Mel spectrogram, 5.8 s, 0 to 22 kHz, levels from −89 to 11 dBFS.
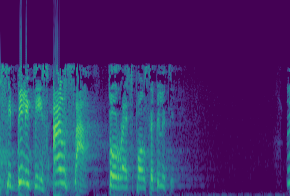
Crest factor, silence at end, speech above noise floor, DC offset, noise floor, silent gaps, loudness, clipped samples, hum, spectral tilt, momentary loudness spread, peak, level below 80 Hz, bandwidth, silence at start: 18 dB; 0 s; 57 dB; under 0.1%; -72 dBFS; none; -14 LUFS; under 0.1%; none; 0 dB/octave; 17 LU; 0 dBFS; -58 dBFS; 6.2 kHz; 0 s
